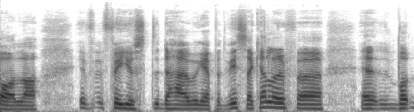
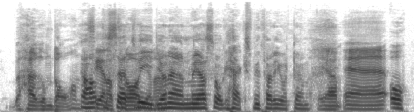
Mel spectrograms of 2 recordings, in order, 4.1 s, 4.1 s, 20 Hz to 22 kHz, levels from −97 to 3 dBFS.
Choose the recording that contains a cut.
second; 1 cut; at 3.1 s

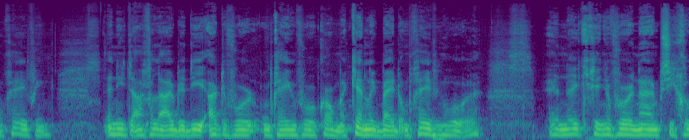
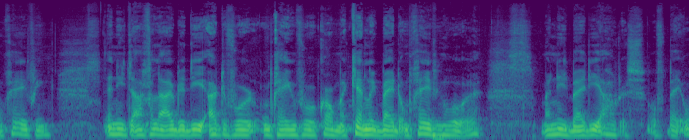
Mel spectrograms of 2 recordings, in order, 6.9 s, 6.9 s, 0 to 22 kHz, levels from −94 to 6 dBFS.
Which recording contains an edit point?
first; 1 cut; at 5.3 s

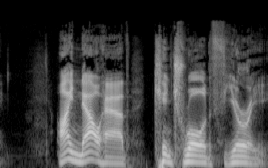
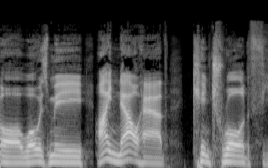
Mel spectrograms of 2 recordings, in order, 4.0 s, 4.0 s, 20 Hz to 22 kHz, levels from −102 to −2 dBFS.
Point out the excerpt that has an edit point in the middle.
second; 1 cut; at 1.4 s

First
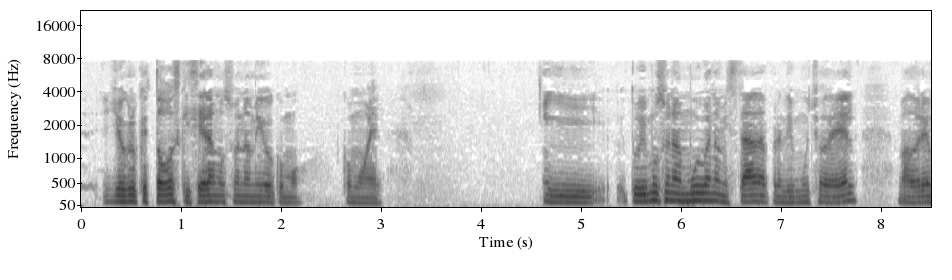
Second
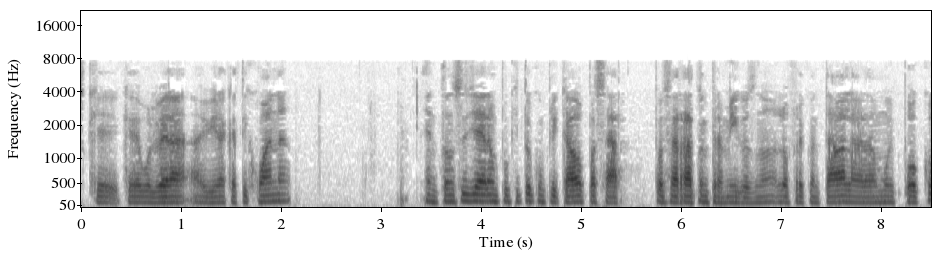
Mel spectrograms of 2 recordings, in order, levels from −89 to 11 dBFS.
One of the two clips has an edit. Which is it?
first; 1 cut; at 4.6 s

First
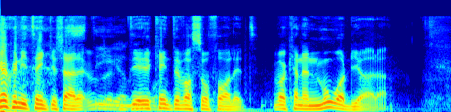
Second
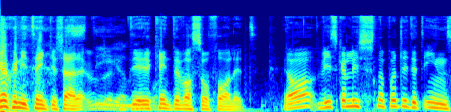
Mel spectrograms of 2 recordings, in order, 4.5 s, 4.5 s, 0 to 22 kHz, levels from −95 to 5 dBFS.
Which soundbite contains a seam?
second; 1 cut; at 2.7 s

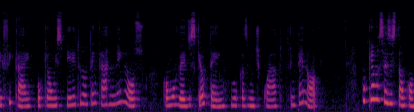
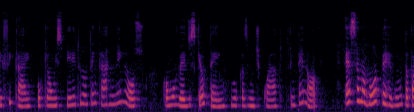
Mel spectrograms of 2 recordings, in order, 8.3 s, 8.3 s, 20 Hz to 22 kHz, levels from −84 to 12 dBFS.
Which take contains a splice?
second; 1 cut; at 6.7 s

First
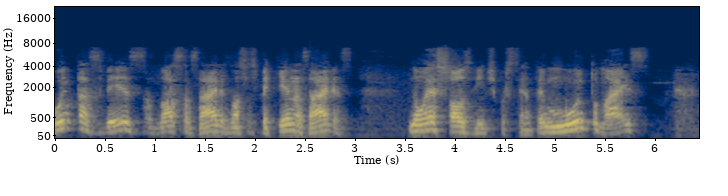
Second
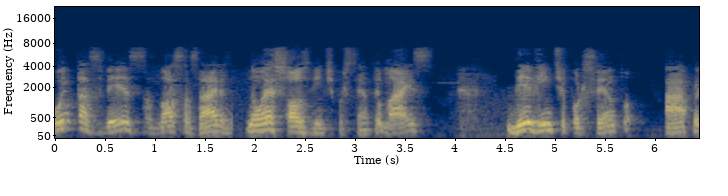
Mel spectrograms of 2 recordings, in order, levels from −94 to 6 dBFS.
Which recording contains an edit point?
second; 2 cuts; at 1.7 s, 3.2 s

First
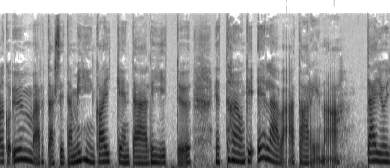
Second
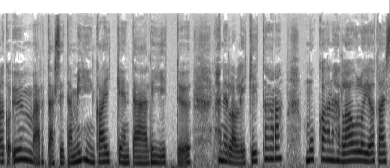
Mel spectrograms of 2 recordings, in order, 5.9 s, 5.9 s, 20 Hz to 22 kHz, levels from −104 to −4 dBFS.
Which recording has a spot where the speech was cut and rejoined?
second; 1 cut; at 3.2 s

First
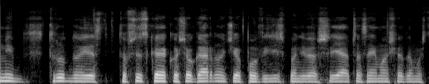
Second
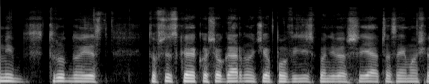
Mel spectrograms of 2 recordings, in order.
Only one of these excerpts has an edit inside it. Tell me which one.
first; 1 cut; at 1.1 s

